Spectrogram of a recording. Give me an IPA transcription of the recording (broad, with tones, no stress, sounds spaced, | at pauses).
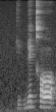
k i˨ ɡ͡b e˦ kʰ ɔ˦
